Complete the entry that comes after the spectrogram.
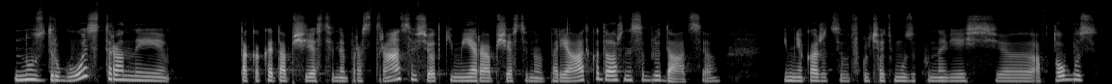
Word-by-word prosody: Ну, 220 +2 +4
с 195 - -3
другой 195 - +2
стороны, 195 - +1 0.7
так - - +3
как - - -3
это 170 - +5
общественное 165 -2 +1
пространство, 175 - +1
всё-таки 170 -3 0
меры 165 -1 +3
общественного 155 -1 -1
порядка 160 - +1
должны 205 -2 +3
соблюдаться. 195 - -3 0.6
И 180 - -3
мне 170 -1 -1
кажется, 165 -1 -1
вот 155 - -12
включать 165 0 -4
музыку 165 -1 -7
на 160 0 -4
весь, 160 0 -5
э, 155 -1 -5
автобус. 205 +7 -3
170 Hz, 135 wpm, -28 LUFS, 160-200 Hz, 0.7 s, это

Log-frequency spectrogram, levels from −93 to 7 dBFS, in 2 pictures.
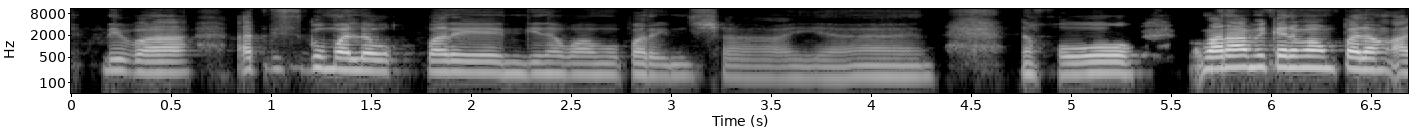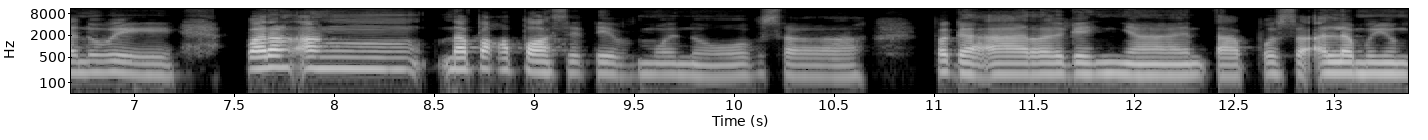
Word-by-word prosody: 'di 220 0 -5
ba? 195 0 0 0.2
At 235 - -4
least 245 0 -14
gumalaw 225 -5 +2
ka 210 +1 -30
pa 200 - -1
rin, 190 -2 -4
ginawa 175 -1 -8
mo 170 0 -12
pa 175 - -3
rin 160 0 -13
siya, 145 -2 -15
ayan. 150 +2 -12 0.4
Naku 180 +1 -1 0.3
marami 270 +3 +8
ka 275 - +6
naman 265 -1 +6
palang 235 -2 +6
ano, 195 0 -3
eh, 170 -3 -6 0.4
parang 270 +2 +7
ang 255 0 +3 0.5
napaka-positive 195 -7 -1
mo 175 0 -10
'no, 160 0 -10
sa 155 -3 -9 0.4
pag-aaral 175 -2 0
ganyan, 170 -2 -3
tapos 170 +3 -6
alam 185 0 +1
mo 180 - -2
yung 180 -1 -2
180 Hz, 150 wpm, -20 LUFS, 165-215 Hz, 0.5 s, marami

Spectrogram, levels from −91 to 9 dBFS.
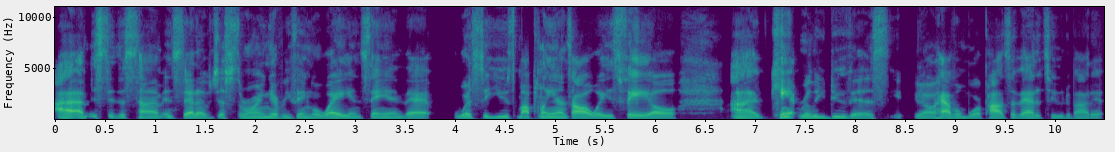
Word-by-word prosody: I 125 -1 +7
I - - +1
missed 135 +1 -1
it 135 - -5
this 150 0 -2
time," 130 +1 -1
instead 135 0 +1
of 125 -3 -3
just 130 +2 +1
throwing 130 0 -3
everything 130 0 -4
away 130 +1 +1
and 125 0 -8
saying 125 -1 -3
that, 115 -2 -1 0.2
"What's 140 -1 -2
the 135 - -2
use? 140 +2 -4
My 120 0 +4
plans 135 0 -1
always 130 0 +3
fail. 125 -1 +2 0.5
I 130 -1 +2
can't 135 - +6
really 135 -2 -2
do 140 +2 -4
this." 120 0 -4
Y - - -17
you - - -8
know, 120 -2 -2
have 130 +2 +5
a 130 - -5
more 125 0 -6
positive 130 +1 +1
attitude 135 -3 -2
about 115 0 -6
it. 120 - -8
130 Hz, 210 wpm, -27 LUFS, 125-135 Hz, 0.5 s, I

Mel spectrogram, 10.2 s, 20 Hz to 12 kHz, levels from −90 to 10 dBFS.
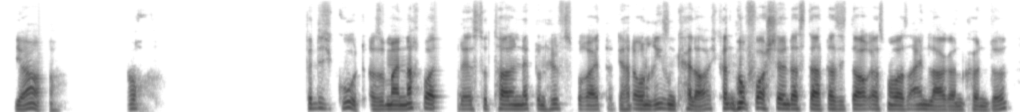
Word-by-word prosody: Ja. - - 0 0.8
Doch. - - -10 1.5
Finde 145 +1 -5
ich 135 -1 -15
gut. 165 +4 -4
Also, 120 -1 -3
mein 125 0 +4
Nachbar, 150 +4 +3 0.2
der 125 0 -3
ist 120 - -9
total 130 -2 +1
nett 130 +1 -2
und 120 - -3
hilfsbereit. 120 -3 -4 0.2
Der 115 - -4
hat 125 - -3
auch 130 - +3
'n 125 - +2
riesen 130 -1 -1
Keller. 110 +3 +1
Ich 135 - -15
könnte 145 -1 +1
mir 155 - +8
auch 155 - -3
vorstellen, 145 -2 +2
dass 130 -2 +2
da 120 - +5
dass 125 +1 -1
ich 120 0 -11
da 125 - +4
auch 125 - +1
erst 125 -1 -3
mal 125 - +1
was 115 -1 +3
einlagern 105 -4 0
könnte. 115 +5 -3
125 Hz, 210 wpm, -21 LUFS, 120-135 Hz, 1.5 s, mir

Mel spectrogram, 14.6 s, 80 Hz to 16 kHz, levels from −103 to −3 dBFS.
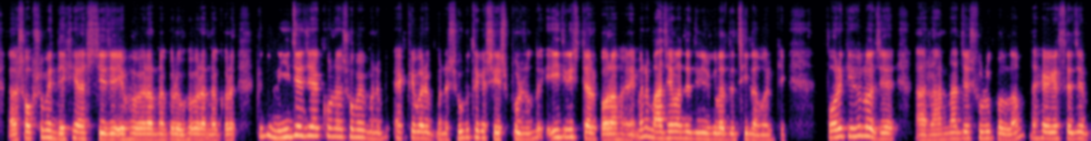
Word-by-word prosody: আ - - +3 0.2
সবসময় 180 +3 +2
দেখে 140 +5 0
আসছি 155 -1 -4
যে, - - +5
এভাবে 140 0 +1
রান্না 135 0 +2
করে 140 -1 +1
ওভাবে 140 0 +1
রান্না 130 0 0
করে 135 +1 -1 0.3
কিন্তু 215 +3 -3
নিজে 200 +5 +4
যে, 225 - +5 0.2
কোন 210 -2 -1 0.2
সময় 190 -2 +1
মানে 155 -1 -4 0.3
একেবারে 165 -1 +1 0.2
মানে 140 +1 -5
শুরু 170 +2 0
থেকে 175 -2 +1
শেষ 150 -1 +2
পর্যন্ত 145 +2 -1 0.2
এই 185 - +3
জিনিসটা 195 0 -1
আর 150 - 0
করা 140 +1 +6
হয় 135 - -8
নাই। - - -3
মানে 205 +2 -1
মাঝে, 160 +1 +3
মাঝে 165 0 0
জিনিসগুলাতে 145 -2 0
ছিলাম 135 -3 -1
আরকি। 125 +1 -13 0.6
পরে 185 +3 +5
কি 215 - -1
হলো 225 -1 +2 0.2
যে, 150 - +2 0.4
আ - - +1 0.2
রান্না 135 +4 -3
যে, 165 - +1
শুরু 165 0 -2
করলাম 135 -3 -1 0.2
দেখা 165 0 0
গেছে 160 +1 -1
যে, 160 - +1
155 Hz, 195 wpm, -23 LUFS, 140-180 Hz, 0.6 s, করা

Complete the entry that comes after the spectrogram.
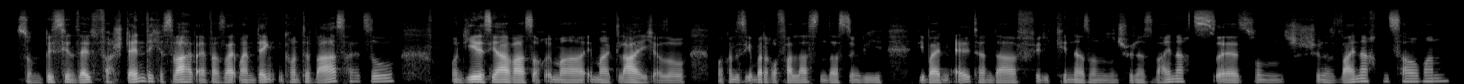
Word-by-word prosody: so - - -2
'n 100 - -15
bisschen 115 0 +1
selbstverständlich. 115 +6 +2
Es - - 0
war 115 +2 +9
halt 115 - -1
einfach 105 0 -2
seit 110 +1 +3
man 105 -1 0
denken 115 +4 0
konnte, 110 -3 -6
war's 140 +9 +3
halt 140 -1 -12
so 140 +4 -5 0.5
und 105 -2 -7
jedes 120 0 +8
Jahr 115 -1 +7
war's 105 0 +5
auch - - -6
immer 105 -2 0
immer 105 -2 -2
gleich. 105 -4 +2
Also, 95 +1 -6 0.3
man - - -10
konnte 110 -1 -6
sich 110 - -4
immer 110 - +1
darauf 105 -2 -5
verlassen, 105 +2 -2
dass 100 -1 -2
irgendwie 105 0 -8 0.4
die - - -4
beiden 100 -1 +2
Eltern 110 -2 -3
da 100 +1 0
für 95 - -9
die 100 0 -13
Kinder 105 -1 -5
so 100 0 -8
'n 100 -1 -10
so 100 - -14
'n 100 - -11
schönes 105 0 -8
Weihnachts 100 - -1
äh, 100 0 +1
so - - -10
'n 100 -1 -14
schönes 105 -1 -10
Weihnachten 140 +7 -1
zaubern. 140 +3 -4
105 Hz, 210 wpm, -27 LUFS, 100-115 Hz, 0.5 s, war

